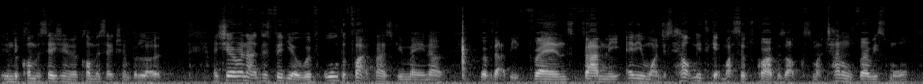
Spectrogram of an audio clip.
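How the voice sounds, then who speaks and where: His voice mid-range with a darkish tone, a young man suffering a cold sniffles through a solo, on-camera breakdown of an upcoming fight for his channel. The delivery is casual and enthusiastic, packed with repeated phrases, fillers and restarts, and there's a little hiss or hum.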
